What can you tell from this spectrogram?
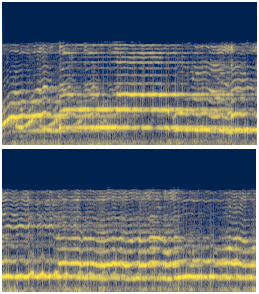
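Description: A male qari reciting the Quran in melodic tajweed style: one long phrase of high, sustained notes with quick ornamental wavers, opening with an upward slide.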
